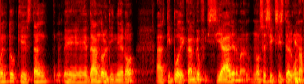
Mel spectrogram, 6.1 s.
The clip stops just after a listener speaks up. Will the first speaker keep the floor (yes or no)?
yes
